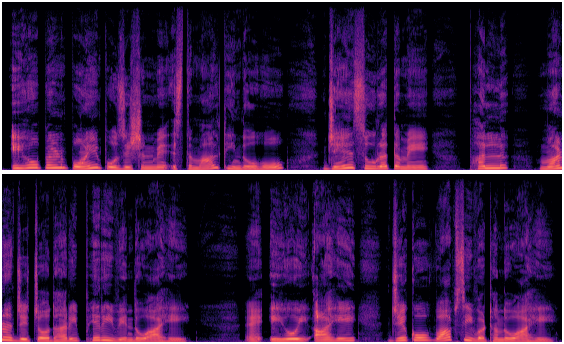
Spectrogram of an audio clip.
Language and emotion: Sindhi, neutral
